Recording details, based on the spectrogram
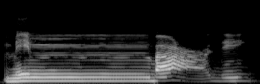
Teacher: এখন নুন সাকিন বা তানবিনকে যদি বা এসে যায়, তাহলে নুন সাকিন অথবা তানবিনকে ছোট্ট একটি মিম দ্বারা পরিবর্তন করিয়া গুন্নাহ করিয়া পড়িতে হয়। ইহাকে ইকলাব বলে।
